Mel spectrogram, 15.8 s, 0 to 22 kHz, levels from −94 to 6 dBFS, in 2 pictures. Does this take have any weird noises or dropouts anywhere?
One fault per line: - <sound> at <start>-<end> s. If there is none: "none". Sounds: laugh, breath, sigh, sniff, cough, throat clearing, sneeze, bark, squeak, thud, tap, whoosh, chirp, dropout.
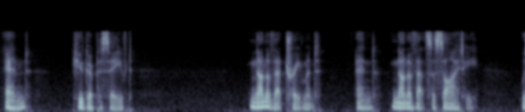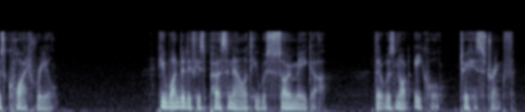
none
